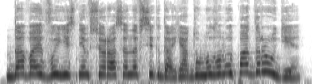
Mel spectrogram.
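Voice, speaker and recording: A woman's voice: sits high, lively intonation, pitched above the performer's own voice. A woman reading an audiobook, voicing a pushy, jealous young woman who studies magic and talks with an indignant, prying edge. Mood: heated. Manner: indignant, prying, quick to raise her voice. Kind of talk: audiobook character voice.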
